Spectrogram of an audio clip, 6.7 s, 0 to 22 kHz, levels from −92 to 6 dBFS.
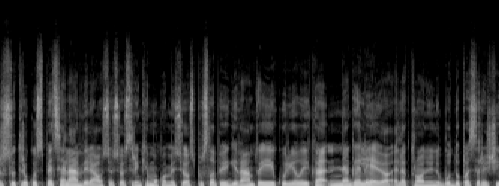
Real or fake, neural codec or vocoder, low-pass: real; none; 19.8 kHz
